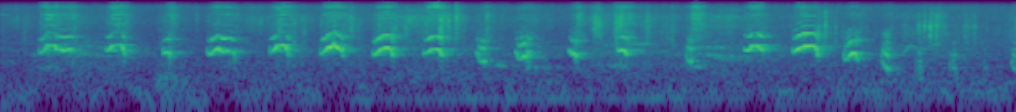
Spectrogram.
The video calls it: Yorkie Puppy Crying Sound Effect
